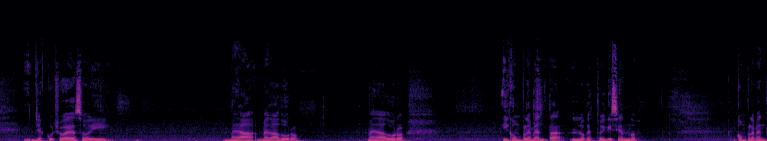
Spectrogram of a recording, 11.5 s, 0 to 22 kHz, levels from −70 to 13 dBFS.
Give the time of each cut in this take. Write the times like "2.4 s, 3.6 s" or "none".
none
